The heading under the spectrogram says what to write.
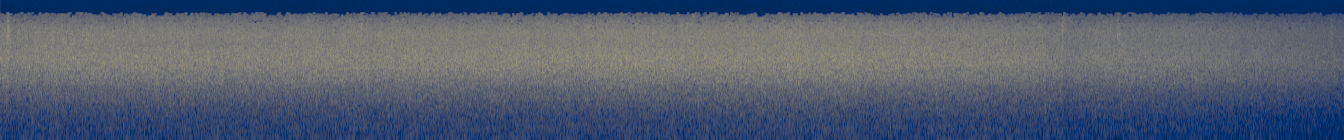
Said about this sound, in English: Nobody started it. Nobody is going to stop it. It will talk as long as it wants, this rain. As long as it talks, I am going to listen.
